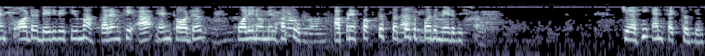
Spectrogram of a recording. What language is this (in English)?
Gujarati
